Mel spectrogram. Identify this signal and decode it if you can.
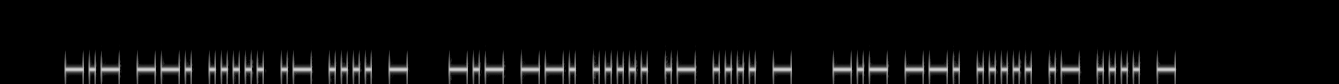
Morse code, heard as a keyed tone, about 20 wpm, 700 Hz. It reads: KG5AHT KG5AHT KG5AHT
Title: USA Call Signs Repeated 3x 20wpm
